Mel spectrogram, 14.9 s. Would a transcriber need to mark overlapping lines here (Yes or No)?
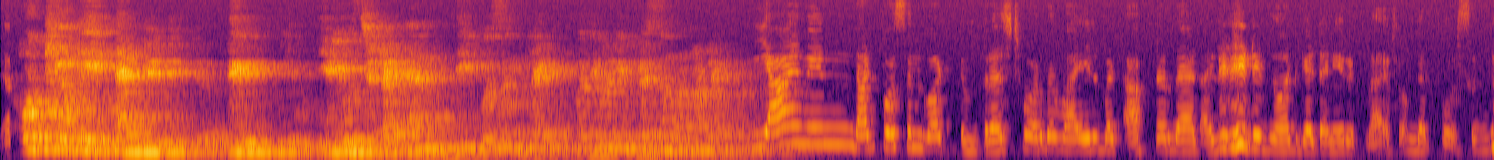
No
